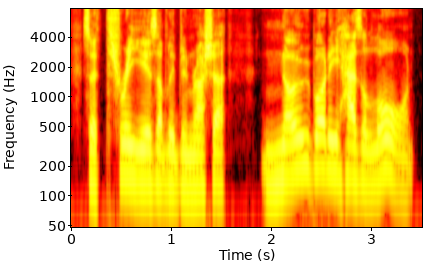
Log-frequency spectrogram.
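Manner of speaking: ordinary talk, nothing marked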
